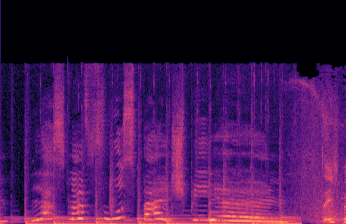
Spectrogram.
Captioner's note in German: mit hoher Stimme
